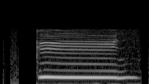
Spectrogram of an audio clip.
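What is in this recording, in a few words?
"gyun3", Cantonese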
